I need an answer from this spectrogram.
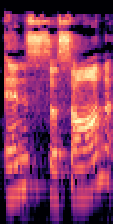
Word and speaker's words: En Saison: the name it's called insasan it's it's like a french en and then a new word capital s-a-i-s-o-n um the audrey smock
